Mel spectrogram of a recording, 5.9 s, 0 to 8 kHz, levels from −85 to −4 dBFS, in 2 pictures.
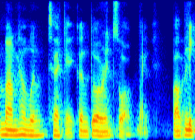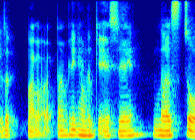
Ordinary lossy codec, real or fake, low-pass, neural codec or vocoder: none; fake; none; codec, 16 kHz, 1 kbps, FreqCodec, larger model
